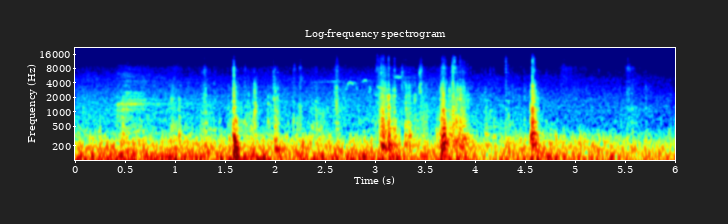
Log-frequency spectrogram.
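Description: A folding board knocks and clatters as it is handled.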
